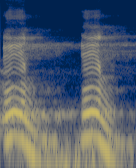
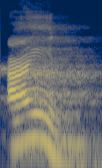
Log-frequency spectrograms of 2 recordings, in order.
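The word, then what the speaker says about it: عين: dan di Huruf apa Huruf Ain ada juga yang kata huruf N N bukan Ain bukan in ya air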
